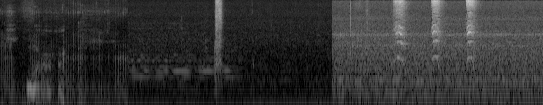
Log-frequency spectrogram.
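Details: A little kitten gives several small, sharp sneezes in a quick series after some quieter sounds; a normal sneeze.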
